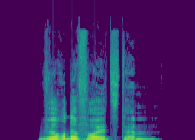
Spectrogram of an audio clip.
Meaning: strong dative masculine/neuter singular superlative degree of würdevoll
- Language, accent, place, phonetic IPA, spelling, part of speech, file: German, Germany, Berlin, [ˈvʏʁdəfɔlstəm], würdevollstem, adjective, De-würdevollstem.ogg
